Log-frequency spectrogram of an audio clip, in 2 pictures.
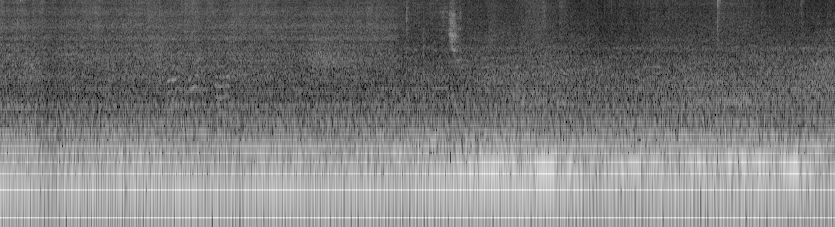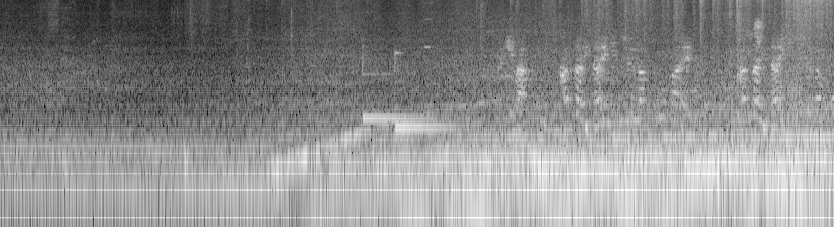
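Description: A vehicle engine hums steadily, heard from inside the vehicle.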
